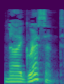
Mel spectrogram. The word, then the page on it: nigrescent: British English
